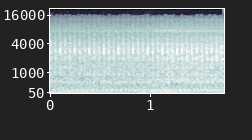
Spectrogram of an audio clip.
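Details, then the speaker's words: Peugeot 2008 after wet timing belt change, first start: steady idle with light, even ticking several times a second, no knock or rattle; idles normally. "But, as you can see, running perfect. Absolutely sweeter than enough."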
